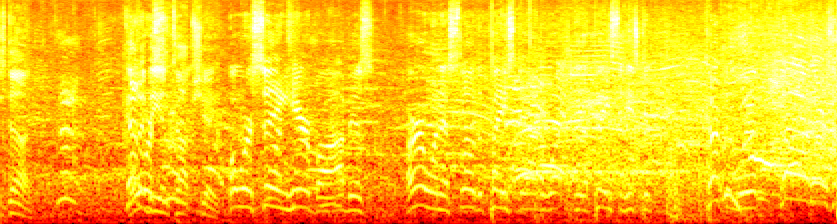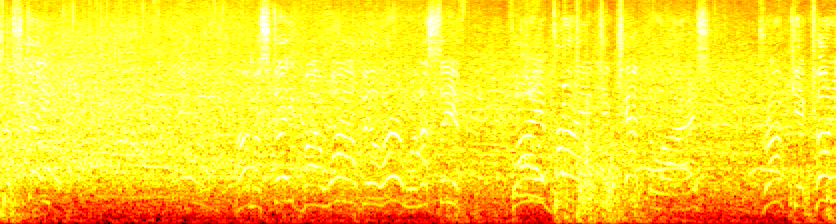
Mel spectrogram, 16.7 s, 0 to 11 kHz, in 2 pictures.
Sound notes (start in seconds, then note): 10.9 crowd cheering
